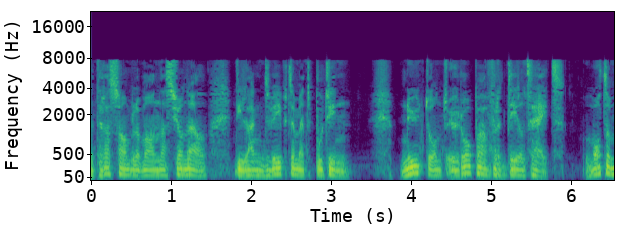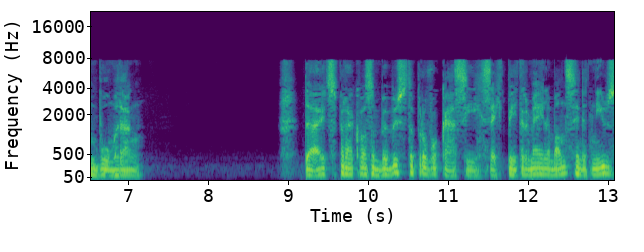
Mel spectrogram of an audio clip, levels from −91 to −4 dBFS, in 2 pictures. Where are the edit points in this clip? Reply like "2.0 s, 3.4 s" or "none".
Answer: 3.8 s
